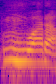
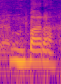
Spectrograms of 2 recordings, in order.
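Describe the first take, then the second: First: The middle consonant is a W sound. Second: The middle consonant is a B sound. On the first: This is the local Sankaran form. "Parfois les gens ici disent Mwara" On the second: This is the Malinké form. "les Malinkés ils disent Mbara"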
